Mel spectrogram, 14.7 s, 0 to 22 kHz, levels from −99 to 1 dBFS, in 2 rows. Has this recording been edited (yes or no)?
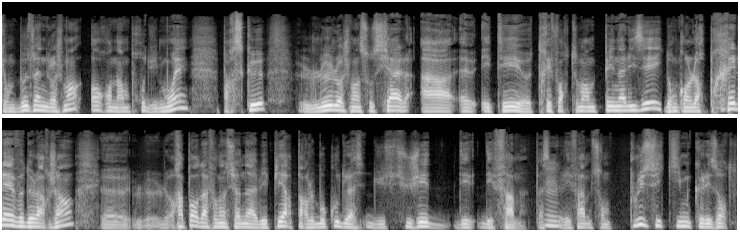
yes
